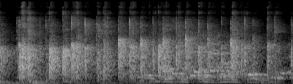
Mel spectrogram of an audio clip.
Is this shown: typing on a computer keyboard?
no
